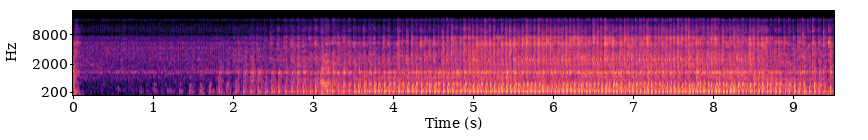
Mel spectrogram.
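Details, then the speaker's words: Panasonic twin-tub washing machine spin dryer, which shakes and is very noisy from switch-on: hollow plastic knocking about three per second, building as the tub speeds up; cloth suspected wedged between the tub and spin drive motor shaft. "baka nasingitan to ng ano eh ng mga tela o ano kaya yung ingay niya ganun eh parang may tinatamaan siyang ano eh plastic"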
